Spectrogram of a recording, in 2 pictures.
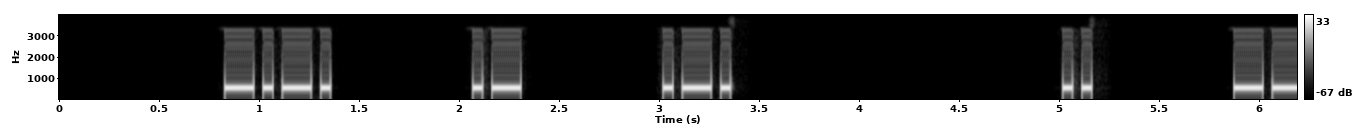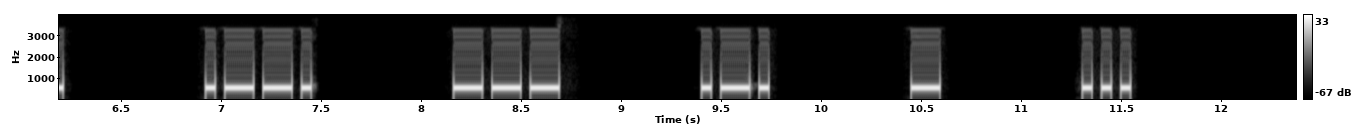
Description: Morse code, heard as a keyed tone, about 25 wpm, spaced as for 10 wpm, 550 Hz. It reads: CAR IMPORTS
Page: news-headlines-in-morse-code-at-10-wpm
